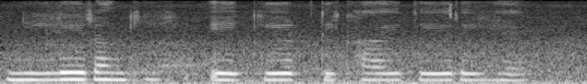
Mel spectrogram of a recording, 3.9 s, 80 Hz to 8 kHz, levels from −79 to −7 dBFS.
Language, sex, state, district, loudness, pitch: Hindi, female, Chhattisgarh, Raipur, -16 LUFS, 225 Hz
